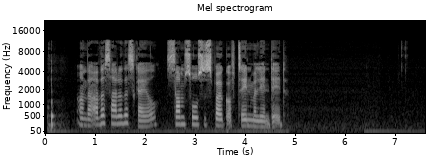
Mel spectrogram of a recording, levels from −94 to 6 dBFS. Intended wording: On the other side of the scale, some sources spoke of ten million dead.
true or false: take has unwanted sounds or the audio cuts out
false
